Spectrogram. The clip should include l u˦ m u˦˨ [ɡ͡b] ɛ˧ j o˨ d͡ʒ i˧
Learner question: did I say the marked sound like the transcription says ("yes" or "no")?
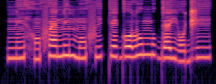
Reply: no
